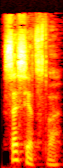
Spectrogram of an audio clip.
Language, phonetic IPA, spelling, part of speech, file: Russian, [sɐˈsʲet͡stvə], соседство, noun, Ru-соседство.ogg
- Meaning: neighborhood, vicinity (close proximity, particularly in reference to home)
